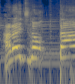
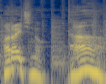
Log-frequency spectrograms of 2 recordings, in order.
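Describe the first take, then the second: First: It is said with lively, high energy. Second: It is said in a low, subdued way.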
